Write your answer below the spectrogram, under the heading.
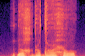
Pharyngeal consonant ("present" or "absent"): present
